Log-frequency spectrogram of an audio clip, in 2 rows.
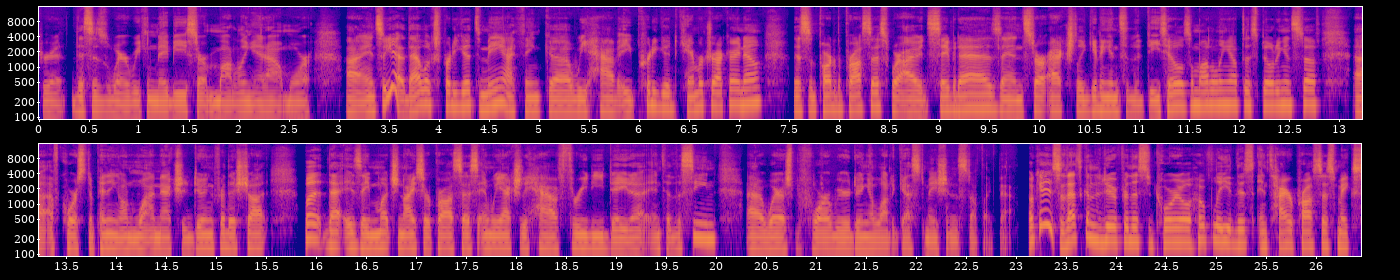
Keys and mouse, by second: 3.7-4.2 shift+middle drag, 9.2 shift+middle click, 9.6 ctrl+s, 9.9 space, 16.1 shift+middle drag, 16.6 ctrl+s, 17.0-17.5 middle drag, 18.1-18.8 middle drag, 19.8 middle drag, 20.4-20.7 shift+middle drag, 20.9 ctrl+s, 23.0 ctrl+s, 23.0 space.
